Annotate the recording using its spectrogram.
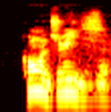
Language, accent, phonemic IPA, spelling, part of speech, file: French, Canada, /kɔ̃.dɥiz/, conduise, verb, LL-Q150 (fra)-conduise.wav
- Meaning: first/third-person singular present subjunctive of conduire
